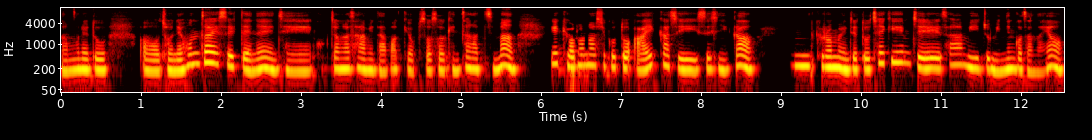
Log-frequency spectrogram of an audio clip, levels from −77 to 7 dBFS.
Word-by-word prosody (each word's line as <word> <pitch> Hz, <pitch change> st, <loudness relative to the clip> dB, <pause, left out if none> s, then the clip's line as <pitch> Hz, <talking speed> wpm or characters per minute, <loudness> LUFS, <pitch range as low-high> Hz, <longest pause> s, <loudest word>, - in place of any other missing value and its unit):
아무래도 185 Hz, +1 st, +1 dB, 0.4 s
어 175 Hz, -3 st, 0 dB
전에 180 Hz, 0 st, +1 dB
혼자 280 Hz, +9 st, +4 dB
있을 250 Hz, -5 st, +1 dB
때는 195 Hz, +1 st, +2 dB
인제 175 Hz, -2 st, -3 dB
걱정할 200 Hz, -1 st, -1 dB
사람이 195 Hz, -2 st, 0 dB
나밖에 185 Hz, +3 st, -5 dB
없어서 180 Hz, +1 st, -4 dB
괜찮았지만 195 Hz, +3 st, 0 dB, 0.4 s
이 280 Hz, -, 0 dB
결혼하시고 245 Hz, -1 st, -1 dB
또 210 Hz, -3 st, +2 dB
아이까지 220 Hz, -2 st, 0 dB
있으시니까 195 Hz, +3 st, 0 dB, 0.5 s
음 240 Hz, -1 st, +1 dB
그러면 220 Hz, -2 st, +4 dB
인제 190 Hz, 0 st, +2 dB
또 195 Hz, 0 st, 0 dB
책임질 285 Hz, -7 st, +1 dB
사람이 230 Hz, -3 st, -2 dB
좀 195 Hz, -2 st, 0 dB
있는 190 Hz, +3 st, +2 dB
거잖아요. 190 Hz, +3 st, -1 dB
200 Hz, 325 characters per minute, -23 LUFS, 185-230 Hz, 0.5 s, 혼자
